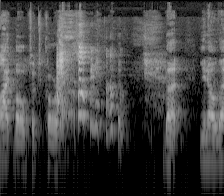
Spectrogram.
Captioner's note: laughs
